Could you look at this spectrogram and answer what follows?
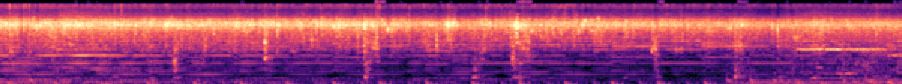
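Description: Pork belly with garlic and onion sizzles in a hot pan, a steady close crackle of frying fat with occasional scrapes and stirring sounds, no voices.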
